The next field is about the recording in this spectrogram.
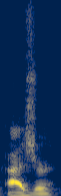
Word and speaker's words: Azure: He mentioned building the back end on Azure. Am I saying that correctly? – Azure.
